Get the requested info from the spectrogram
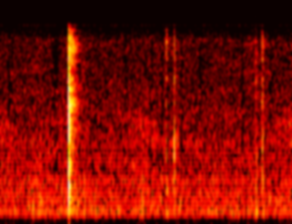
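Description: Near silence with a single computer mouse click about a second in, then two much fainter clicks later on.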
